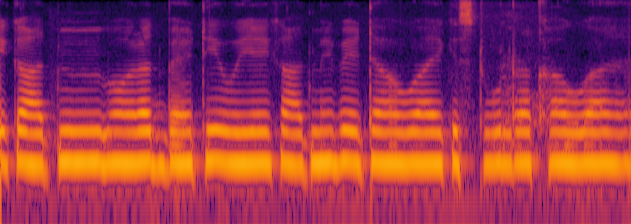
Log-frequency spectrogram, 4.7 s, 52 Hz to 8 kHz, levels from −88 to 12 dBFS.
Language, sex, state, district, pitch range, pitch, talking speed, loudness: Hindi, female, Bihar, Saharsa, 205-210 Hz, 205 Hz, 240 wpm, -13 LUFS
